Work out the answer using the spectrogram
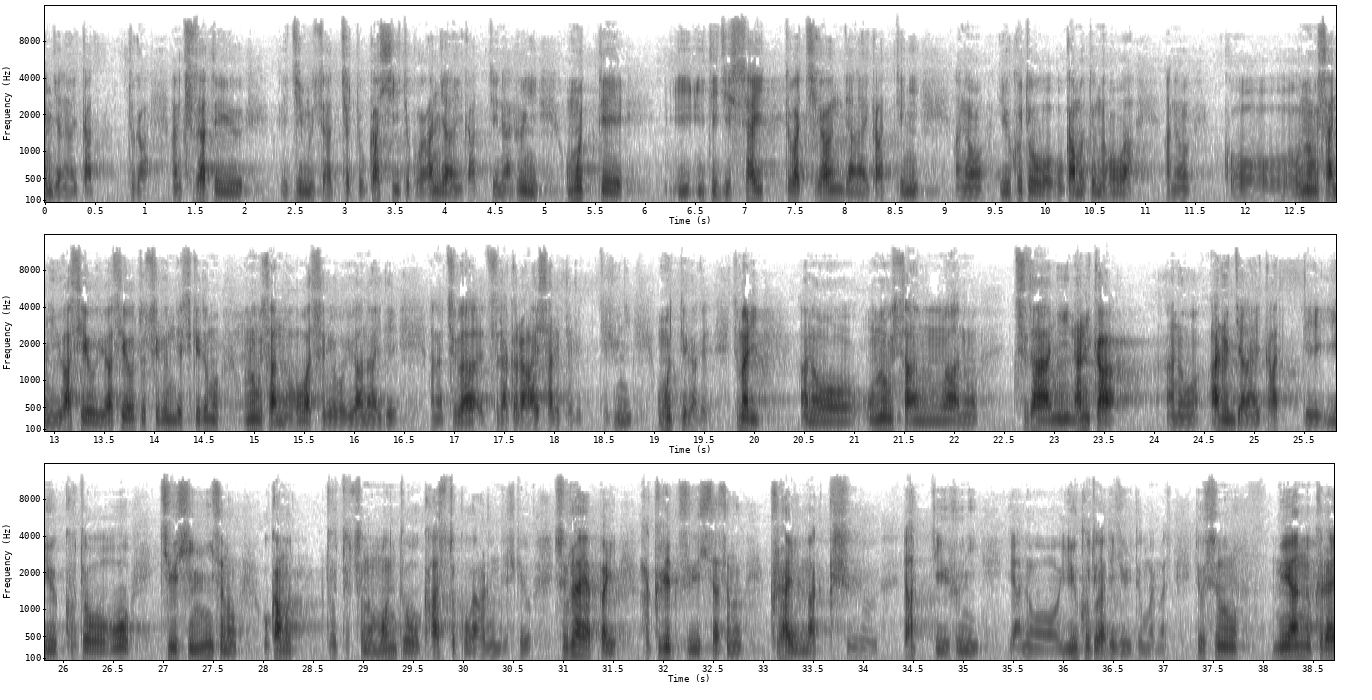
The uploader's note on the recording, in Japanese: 音質：５。主催：日本近代文学館 後援・読売新聞社 場所：有楽町・よみうりホール。近代文学館・夏の文学教室 として行われた講演。音源は主催者提供。ライン録音。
